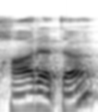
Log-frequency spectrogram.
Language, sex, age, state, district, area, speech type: Sanskrit, male, 45-60, Karnataka, Bidar, urban, spontaneous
